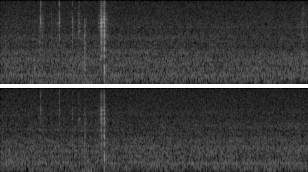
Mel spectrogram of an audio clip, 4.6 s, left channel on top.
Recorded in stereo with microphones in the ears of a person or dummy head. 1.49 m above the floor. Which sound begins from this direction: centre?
Tape being pulled, at 0.4 s.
